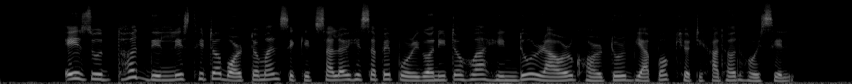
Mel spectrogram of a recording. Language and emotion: Assamese, neutral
